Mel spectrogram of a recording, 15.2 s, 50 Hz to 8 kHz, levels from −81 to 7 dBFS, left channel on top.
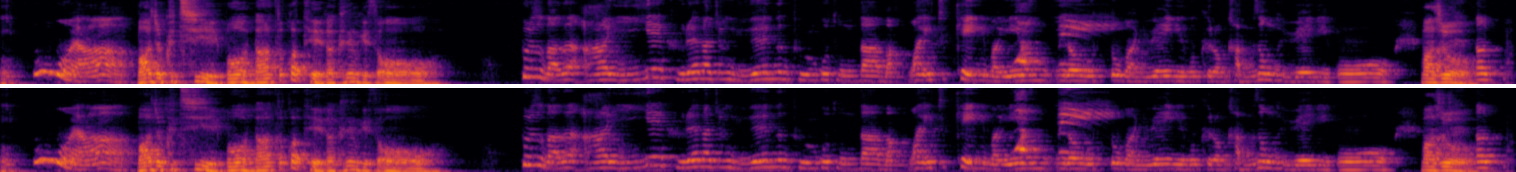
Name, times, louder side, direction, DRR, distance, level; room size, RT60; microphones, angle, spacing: voice 1, 0.0-1.3 2.9-3.2 5.2-15.0, left 1 dB, 20° left, 4.2 m, -29 dB
voice 2, 1.4-4.4 14.2-14.7, left 1 dB, 55° left, 2.9 m, -22 dB
sound 1, 10.0-11.2, right 4 dB, 40° right, 4.2 m, -29 dB
28.0 x 11.5 x 4.3 m
head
